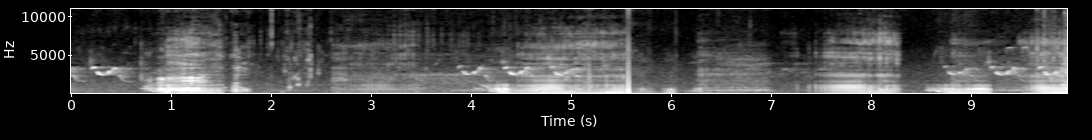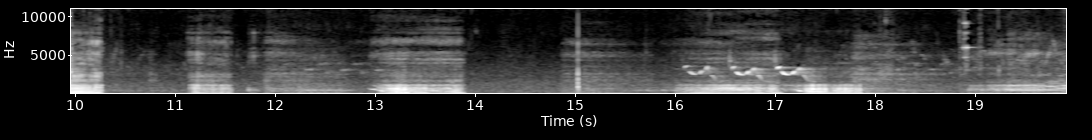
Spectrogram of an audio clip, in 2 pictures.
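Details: Pigs asleep at David Crockett birth place park, snoring in a steady series of harsh, breathy rasps roughly every two and a half seconds, while songbirds twitter faintly behind them.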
